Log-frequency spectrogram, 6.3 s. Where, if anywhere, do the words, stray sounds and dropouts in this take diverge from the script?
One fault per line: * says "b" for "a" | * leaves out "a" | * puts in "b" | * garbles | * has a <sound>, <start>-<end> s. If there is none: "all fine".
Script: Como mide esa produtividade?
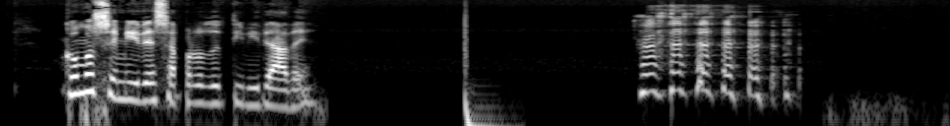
* puts in "se"
* has a thud, 3.1-3.5 s
* has a laugh, 4.2-5.4 s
